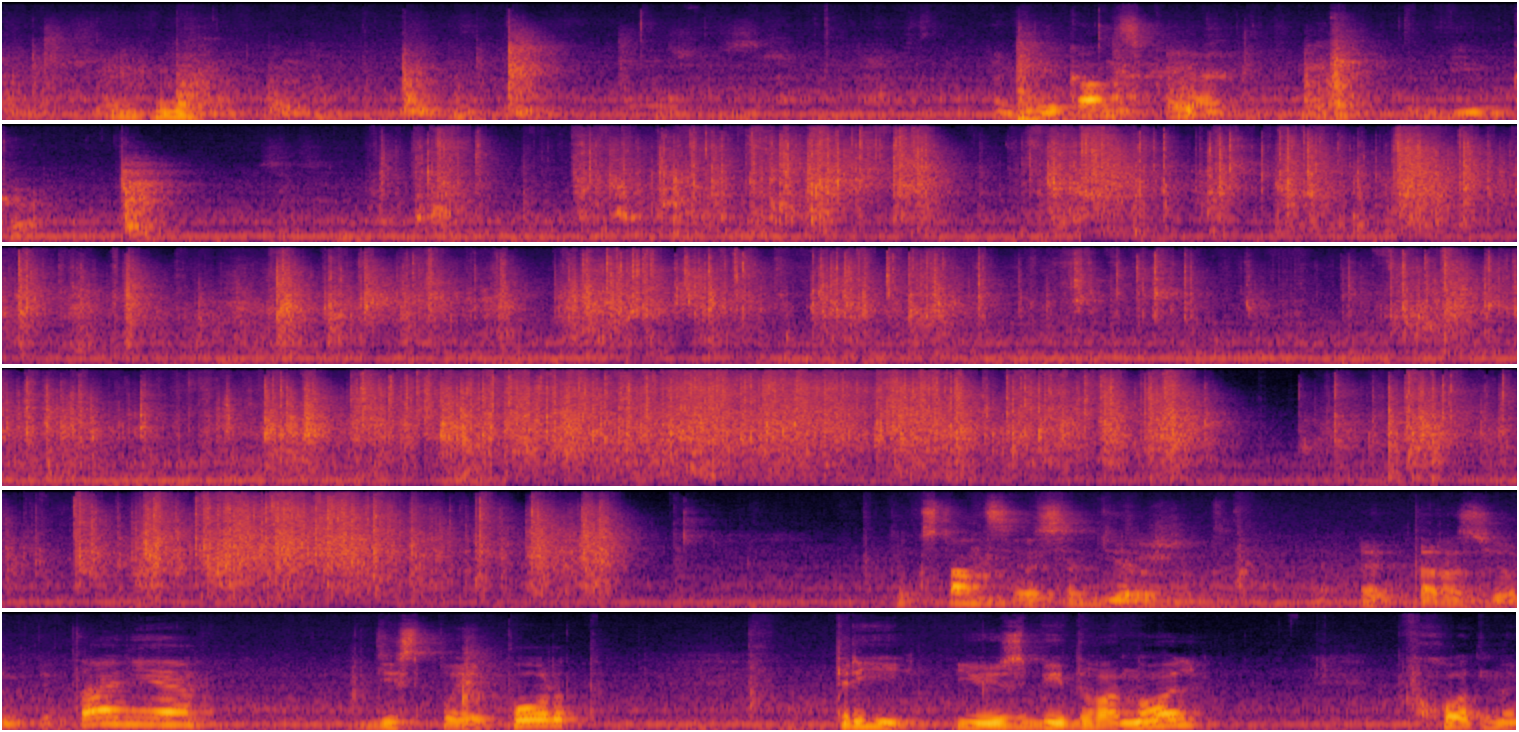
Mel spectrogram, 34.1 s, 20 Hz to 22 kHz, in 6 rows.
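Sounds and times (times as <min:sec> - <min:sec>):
plastic packaging crinkling: 0:07.0 - 0:25.4.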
